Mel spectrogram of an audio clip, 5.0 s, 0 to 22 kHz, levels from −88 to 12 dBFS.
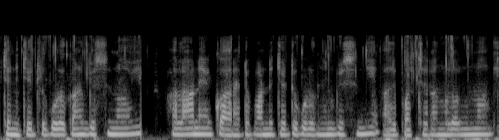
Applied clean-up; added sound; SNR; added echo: neural diffusion model UNIVERSE++.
